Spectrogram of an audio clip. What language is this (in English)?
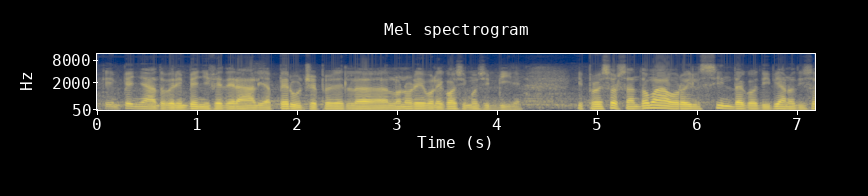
Italian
